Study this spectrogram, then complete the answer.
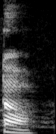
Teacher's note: ट जिस हिस्से पर आपकी जीवा अभी टच हुई है टा बोलते समय, वही आपका मूर्धन्य है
